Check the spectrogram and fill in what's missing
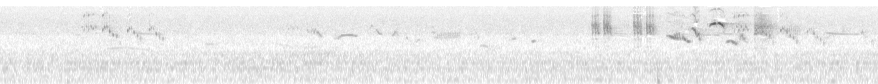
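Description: A male whinchat gives a brief, scratchy burst of high chirps and twittering notes lasting about a second, after a few faint chips, over steady background hiss.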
